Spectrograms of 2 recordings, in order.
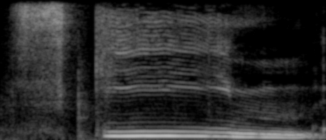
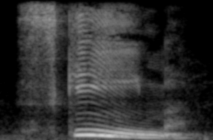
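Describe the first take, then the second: First: "Scheme" held as a single long syllable; one syllable scheme. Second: "Scheme" louder, starting with a clear sk. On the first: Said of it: "It's one syllable". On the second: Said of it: "S C H is pronounced sk". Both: Shown as a demonstration.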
